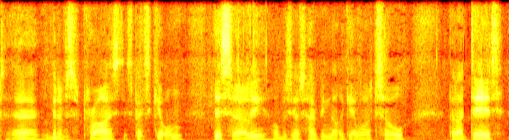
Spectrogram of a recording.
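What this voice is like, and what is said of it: Congested voice with a cold. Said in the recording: “I've got a bit of a cold ... A bit of a sore throat”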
